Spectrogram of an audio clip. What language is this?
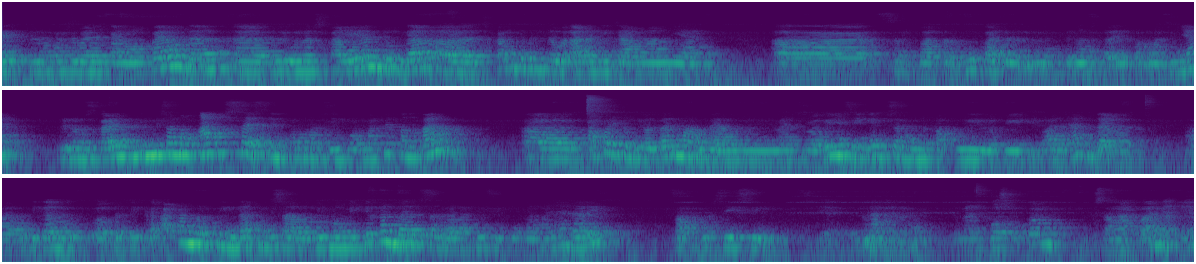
Indonesian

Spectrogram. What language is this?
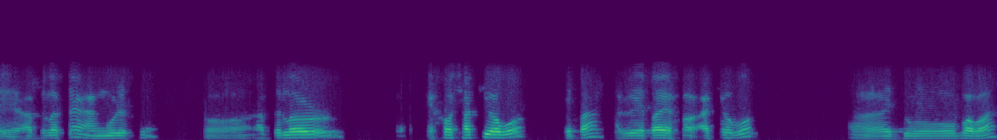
Assamese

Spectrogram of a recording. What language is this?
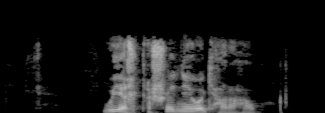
Abkhazian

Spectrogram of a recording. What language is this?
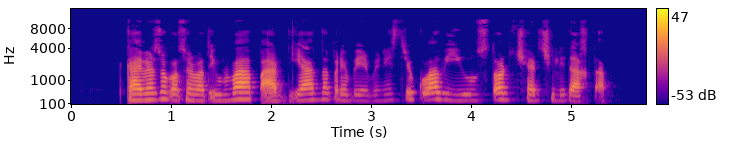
Georgian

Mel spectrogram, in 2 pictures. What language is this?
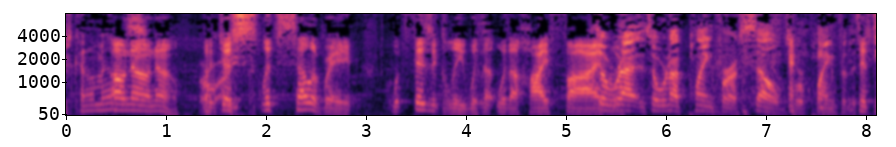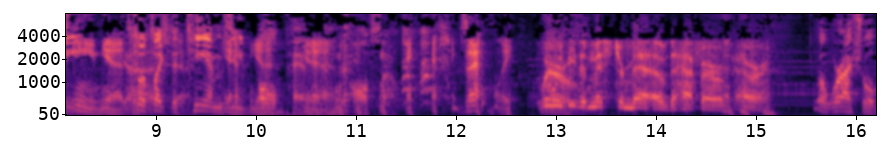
English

